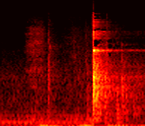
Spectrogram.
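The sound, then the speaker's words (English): A glass knocked over in an Irish bar in Australia: one sharp, clinking crash with a short ringing tail, over a low, steady hum. “That's a quintessential glass being knocked over in an Irish bar in Australia.”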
